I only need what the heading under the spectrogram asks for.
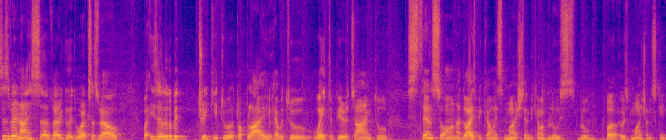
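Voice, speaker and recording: Over music in the background, a man with a non-native accent speaks at a moderate pace in a medium pitch, with very wide pitch swings. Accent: foreign. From outside Europe. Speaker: tattoo artist. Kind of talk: tutorial. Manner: halting, many fillers.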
